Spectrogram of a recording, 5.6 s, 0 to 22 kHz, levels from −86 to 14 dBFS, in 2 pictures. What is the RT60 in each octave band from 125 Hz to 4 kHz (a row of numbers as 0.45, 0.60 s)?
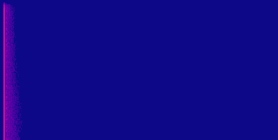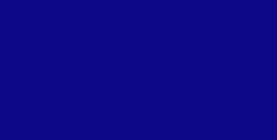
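0.45, 0.45, 0.40, 0.40, 0.40, 0.40 s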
